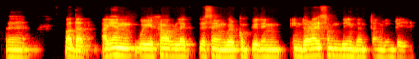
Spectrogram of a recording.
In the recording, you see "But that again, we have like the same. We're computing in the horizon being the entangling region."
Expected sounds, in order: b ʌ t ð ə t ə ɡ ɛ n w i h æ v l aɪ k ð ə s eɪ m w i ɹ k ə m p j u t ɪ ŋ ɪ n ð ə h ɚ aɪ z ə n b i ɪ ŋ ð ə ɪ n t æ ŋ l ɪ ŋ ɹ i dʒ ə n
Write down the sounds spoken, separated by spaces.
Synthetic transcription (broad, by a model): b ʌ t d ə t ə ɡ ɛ n w i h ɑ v l aɪ k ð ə s eɪ m w i ɹ k ə m p j u t ɪ ŋ ɪ n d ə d aɪ s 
